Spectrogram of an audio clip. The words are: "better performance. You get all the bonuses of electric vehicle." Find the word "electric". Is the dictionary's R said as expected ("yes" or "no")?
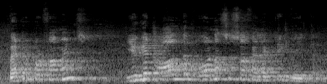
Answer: no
